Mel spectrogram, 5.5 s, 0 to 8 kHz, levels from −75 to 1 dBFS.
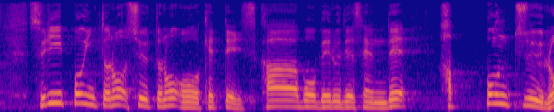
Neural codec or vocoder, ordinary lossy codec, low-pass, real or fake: none; AAC, 48 kbps; 7.2 kHz; real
